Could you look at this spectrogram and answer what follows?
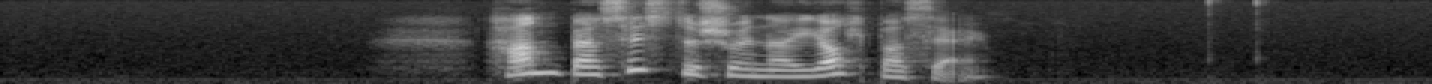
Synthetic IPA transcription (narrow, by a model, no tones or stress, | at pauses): hanbæːsɪst̪əʂʊjnajɔl̥pasḛɹ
